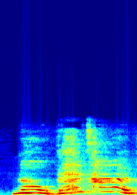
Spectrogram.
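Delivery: high, slow, teasing 'that time'; hint it knowingly through laughter; knowing friend. Retold or imitated.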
